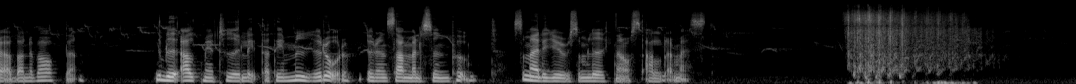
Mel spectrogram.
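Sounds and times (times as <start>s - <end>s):
speech: 0.0s - 1.0s, 1.6s - 7.2s
pigeon wings flapping as the bird takes off: 8.5s - 10.0s.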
